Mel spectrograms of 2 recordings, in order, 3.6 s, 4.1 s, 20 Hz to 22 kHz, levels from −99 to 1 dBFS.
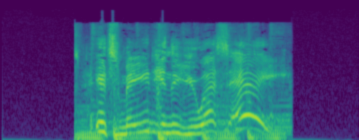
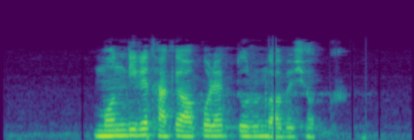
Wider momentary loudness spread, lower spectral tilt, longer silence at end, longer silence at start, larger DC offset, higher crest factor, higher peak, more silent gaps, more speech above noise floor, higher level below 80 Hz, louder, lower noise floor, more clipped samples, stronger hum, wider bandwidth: about the same, 14 LU vs 13 LU; second, -4 dB/octave vs -8 dB/octave; first, 0.7 s vs 0.5 s; second, 0.75 s vs 0.95 s; neither; about the same, 18 dB vs 18 dB; first, 0 dBFS vs -4 dBFS; neither; first, 50 dB vs 36 dB; first, -34 dBFS vs -48 dBFS; first, -15 LUFS vs -19 LUFS; first, -66 dBFS vs -55 dBFS; neither; neither; first, 12 kHz vs 6.6 kHz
